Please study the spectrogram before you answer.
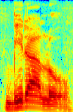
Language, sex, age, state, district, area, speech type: Nepali, male, 30-45, West Bengal, Kalimpong, rural, read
